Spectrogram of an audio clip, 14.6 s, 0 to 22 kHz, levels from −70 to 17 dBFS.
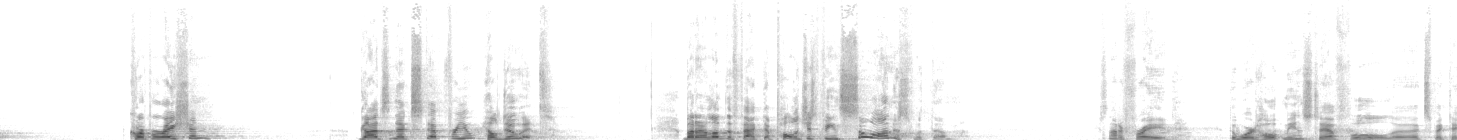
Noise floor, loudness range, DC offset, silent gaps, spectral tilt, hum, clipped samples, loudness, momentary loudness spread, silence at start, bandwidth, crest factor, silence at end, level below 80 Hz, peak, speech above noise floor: -67 dBFS; 8 LU; under 0.1%; none; -3 dB/octave; none; under 0.1%; -22 LUFS; 17 LU; 1.3 s; over 20 kHz; 22 dB; 0 s; -82 dBFS; -2 dBFS; 45 dB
